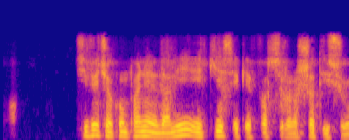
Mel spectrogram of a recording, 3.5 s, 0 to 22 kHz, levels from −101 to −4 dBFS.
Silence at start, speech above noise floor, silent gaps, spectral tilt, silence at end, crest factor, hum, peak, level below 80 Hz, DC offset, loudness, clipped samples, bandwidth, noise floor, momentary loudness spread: 0.1 s; 69 dB; none; -5 dB/octave; 0 s; 14 dB; none; -2 dBFS; -54 dBFS; under 0.1%; -17 LUFS; under 0.1%; 8.4 kHz; -86 dBFS; 7 LU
